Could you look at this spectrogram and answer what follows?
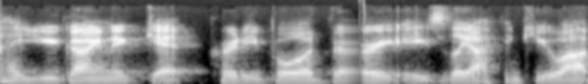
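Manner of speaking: flat, dull delivery. Teaching a class about pace and tone, demonstrating a boring monotone. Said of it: "I talk to you like this".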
